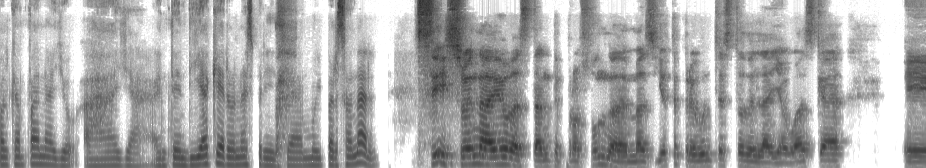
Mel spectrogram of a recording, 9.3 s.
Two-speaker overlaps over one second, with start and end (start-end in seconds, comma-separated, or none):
none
